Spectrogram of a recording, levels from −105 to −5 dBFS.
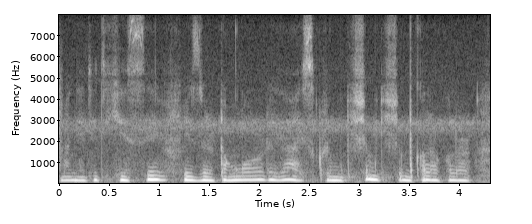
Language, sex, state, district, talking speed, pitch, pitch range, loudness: Nagamese, female, Nagaland, Kohima, 140 wpm, 170 Hz, 160-180 Hz, -15 LUFS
